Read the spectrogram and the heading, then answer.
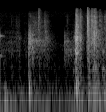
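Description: A door moves open or shut with a couple of dull thuds and brief rattling bursts, fairly loud, with no talk.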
